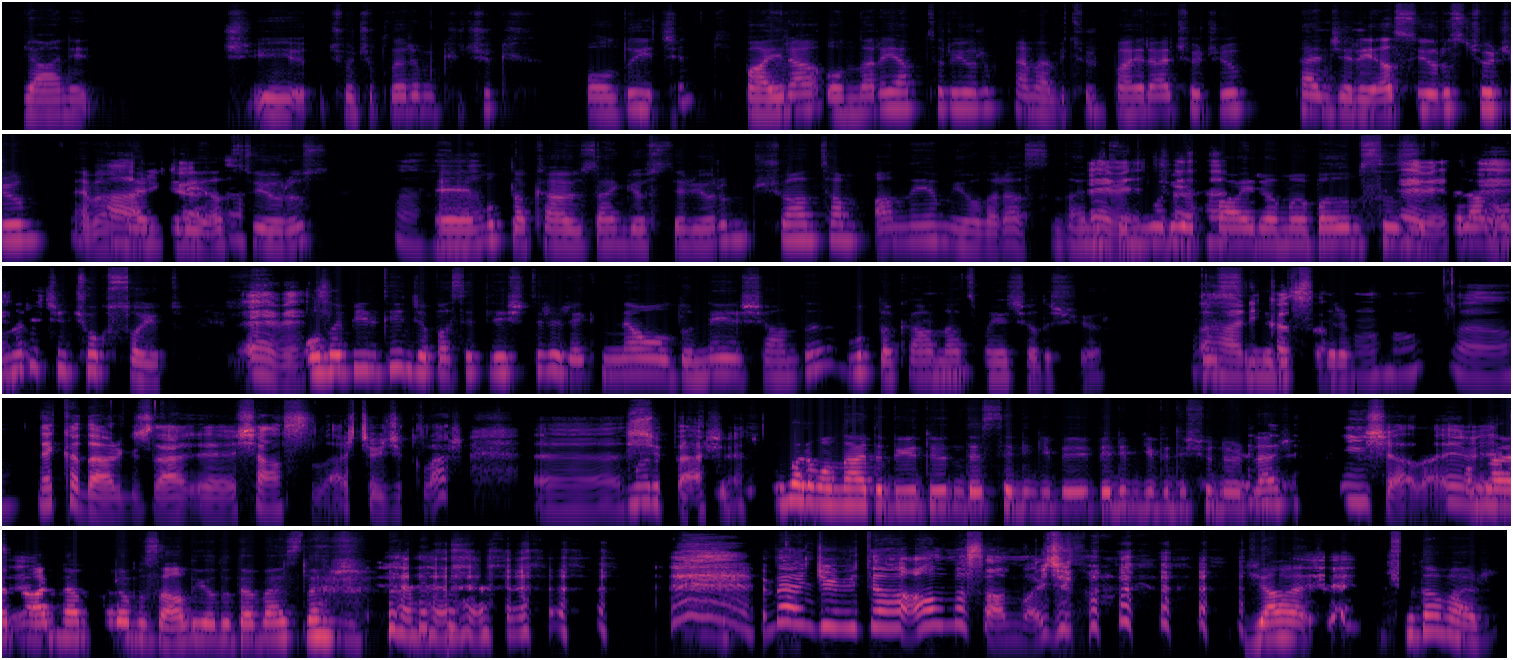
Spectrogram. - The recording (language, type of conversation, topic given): Turkish, podcast, Bayramlar senin için ne ifade ediyor?
- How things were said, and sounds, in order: sniff; other background noise; chuckle; laughing while speaking: "demezler"; chuckle; laughing while speaking: "acaba?"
